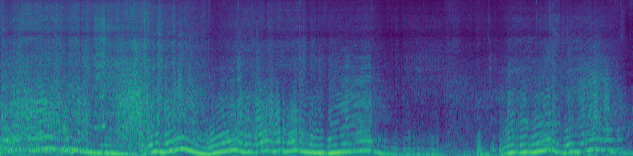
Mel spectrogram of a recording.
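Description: Rally car engine revving hard and falling back again and again, about once a second, as the car accelerates and lifts between slalom turns. The engine sound drops away about seven seconds in and comes back loud near the end.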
